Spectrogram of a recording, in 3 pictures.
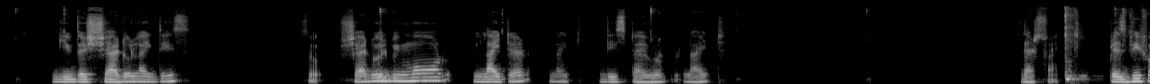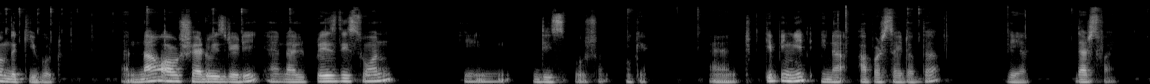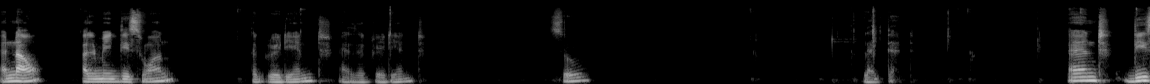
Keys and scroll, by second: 19.3 super+}, 31.4 super+{.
